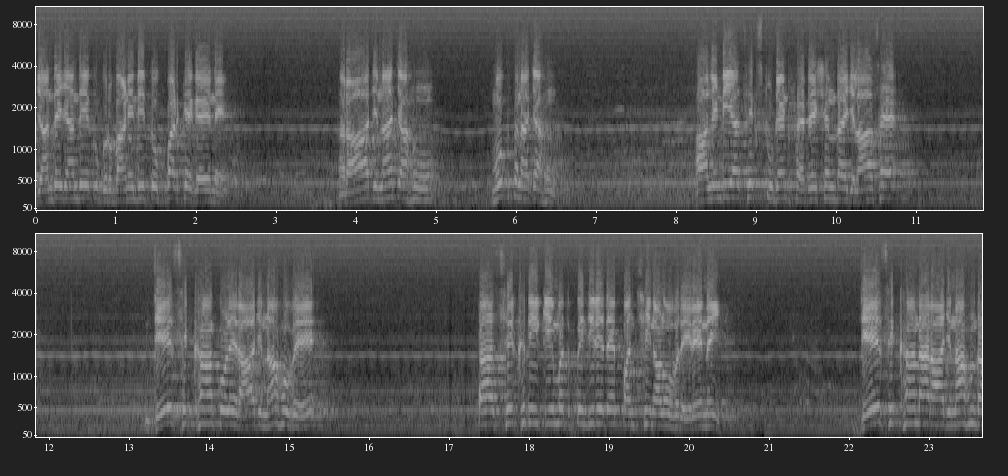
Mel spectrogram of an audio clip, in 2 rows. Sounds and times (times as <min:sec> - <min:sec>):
Male speech, man speaking: 0:00.0 - 0:02.6, 0:03.8 - 0:05.1, 0:05.7 - 0:06.6, 0:08.2 - 0:11.0, 0:13.2 - 0:15.6, 0:17.4 - 0:20.6, 0:22.1 - 0:23.6
Narration, monologue: 0:00.0 - 0:23.6.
